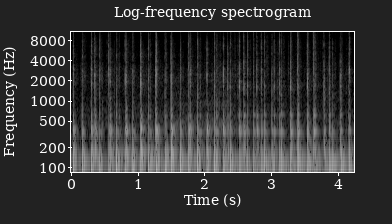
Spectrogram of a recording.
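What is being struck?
Hollow textured plastic ring-shaped bottle.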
